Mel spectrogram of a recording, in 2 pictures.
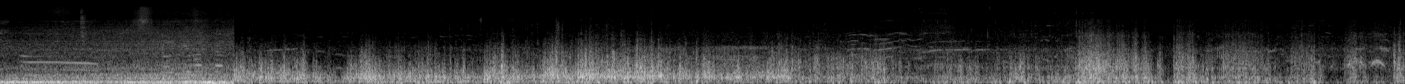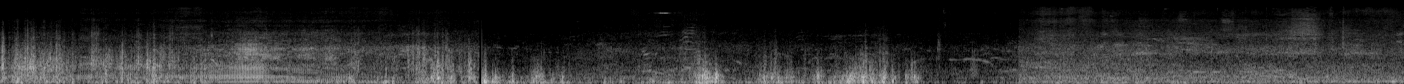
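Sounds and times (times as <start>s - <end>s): wind on microphone: 0.0s - 23.5s
road traffic passing: 0.0s - 28.0s.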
